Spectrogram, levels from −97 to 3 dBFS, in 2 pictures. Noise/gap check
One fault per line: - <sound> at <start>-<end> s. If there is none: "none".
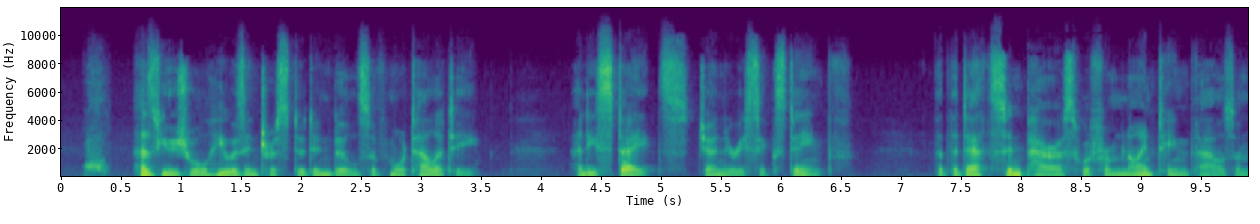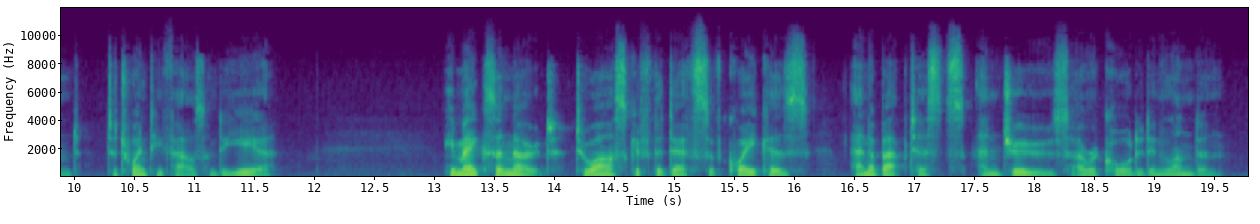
- bark at 0.2-0.4 s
